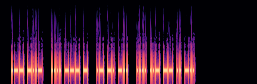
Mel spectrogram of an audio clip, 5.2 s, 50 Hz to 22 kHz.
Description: Morse code, heard as a keyed tone, about 44 wpm, 700 Hz. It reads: WX HOT AND HUMID
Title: Common QSO Phrases Encore 45wpm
